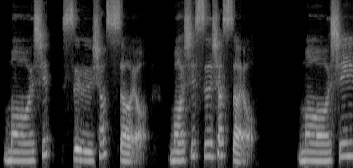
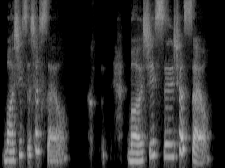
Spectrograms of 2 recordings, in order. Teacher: the consonant 받침 시옷 or 멋, shift to the next zero consonant, and then the 받침 쌍시옷, the second syllable, shift to the next zero consonant, and then the 쌍시옷 on the fourth syllable, shift to the next zero consonant.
